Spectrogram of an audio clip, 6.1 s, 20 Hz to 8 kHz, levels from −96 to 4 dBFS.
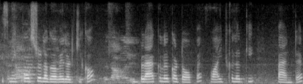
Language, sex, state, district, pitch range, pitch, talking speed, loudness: Hindi, female, Haryana, Rohtak, 235-290 Hz, 265 Hz, 180 wpm, -18 LUFS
